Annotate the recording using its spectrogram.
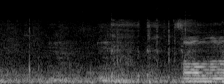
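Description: Footsteps knocking on a hard floor as a person walks up to the chalkboard, with a man starting to speak near the end.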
